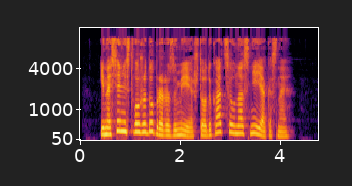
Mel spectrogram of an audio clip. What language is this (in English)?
Belarusian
